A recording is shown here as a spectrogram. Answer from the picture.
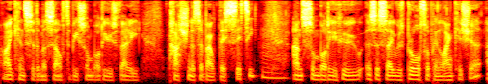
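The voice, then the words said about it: Scouse (Liverpool) accent. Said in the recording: “I don't consider myself to be a Scouser working in Manchester ... the accent aside”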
